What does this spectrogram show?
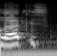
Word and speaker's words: Lutris: Eu estou tendo um cuidado de fazer a pronúncia correta das palavras. Tá? Ele vem com o Lutris, que é uma launcher local para jogos, para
